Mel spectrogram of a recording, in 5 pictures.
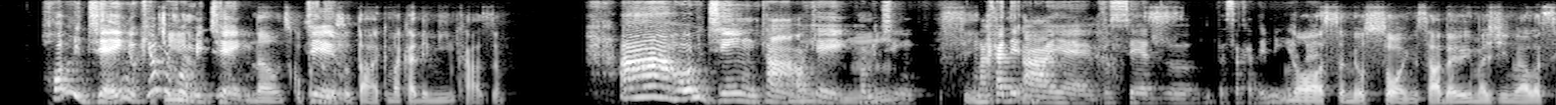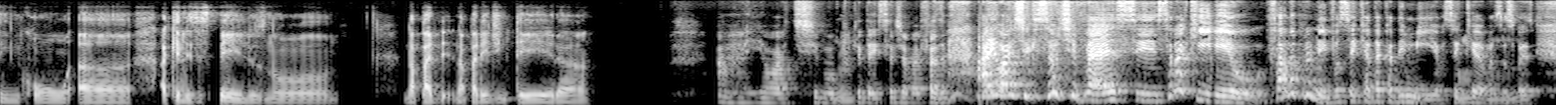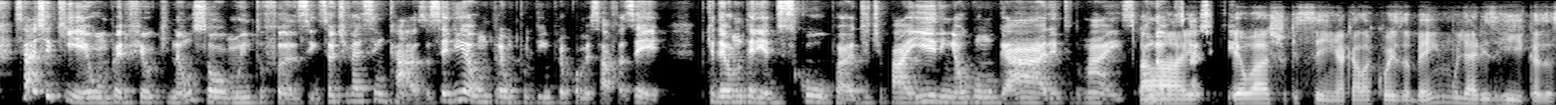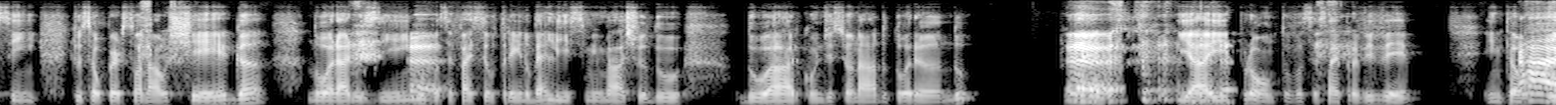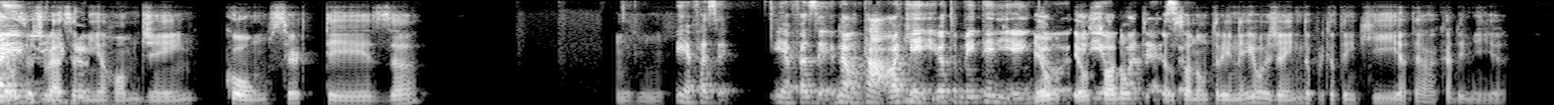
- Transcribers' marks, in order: in English: "Home gym?"; in English: "Gym"; in English: "Home gym? Gym?"; in English: "Home gym!"; in English: "Home gym"; static; tapping; distorted speech; chuckle; laugh; in English: "home gym"
- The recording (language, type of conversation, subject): Portuguese, unstructured, Qual é o seu maior sonho relacionado a dinheiro?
